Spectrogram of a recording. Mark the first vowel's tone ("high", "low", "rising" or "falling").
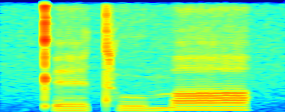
low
